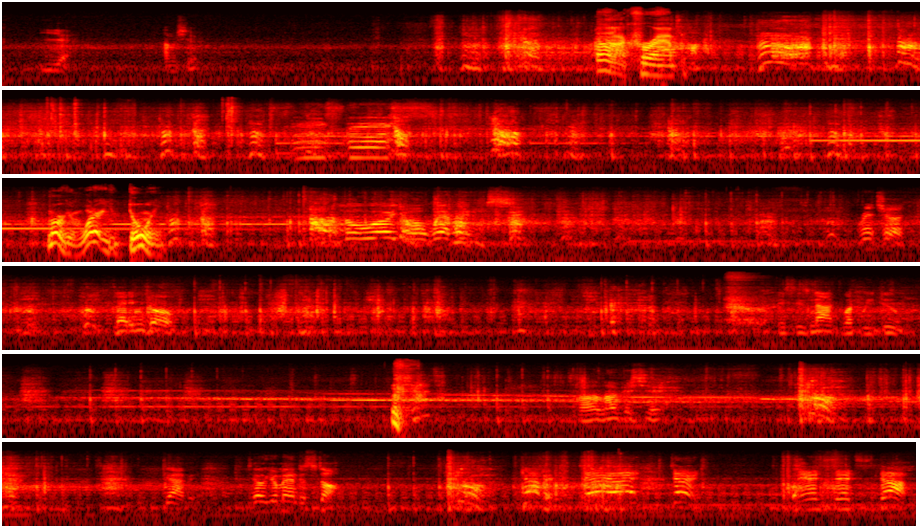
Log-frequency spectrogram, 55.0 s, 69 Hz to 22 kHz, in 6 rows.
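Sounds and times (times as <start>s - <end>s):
background score notes: 5.0s - 8.1s, 11.4s - 23.2s, 36.2s - 48.4s.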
